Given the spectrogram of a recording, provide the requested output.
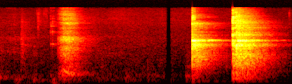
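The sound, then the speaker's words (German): Glasses clinking together in a toast: a soft first tap, then two sharper, ringing clinks in quick succession, with no voices. “hier ausartet in nur noch Anstoßen, Brusten und Dankeschön und weiß der Geier was.”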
